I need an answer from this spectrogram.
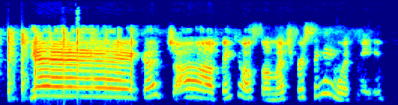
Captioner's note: applause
